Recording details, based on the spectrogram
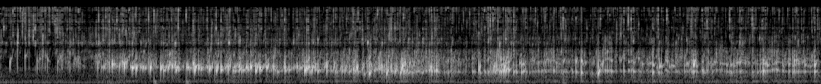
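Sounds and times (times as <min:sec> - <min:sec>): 
water splashing and trickling with drips and gurgles: 0:00.0 - 0:08.2.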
